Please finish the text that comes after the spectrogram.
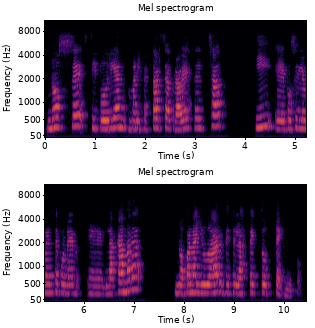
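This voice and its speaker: A woman's voice: fairly high pitch, a little slow. A woman moderating a virtual panel, hesitant and full of restarts. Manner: hesitant, many fillers and restarts. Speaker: webinar moderator. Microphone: video call. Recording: distant, dull lo-fi call audio.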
